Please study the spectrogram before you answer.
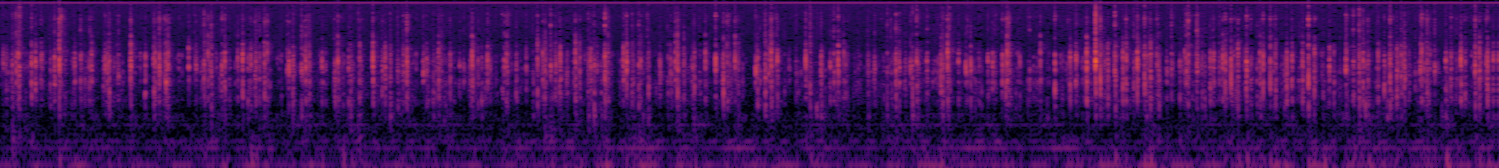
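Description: Fingertips type rapidly on the keys of a black plastic backlit computer keyboard. Dense, crisp clicks and clacks with a bright edge run almost continuously, dipping briefly near the nine-second mark, over a steady low hum.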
